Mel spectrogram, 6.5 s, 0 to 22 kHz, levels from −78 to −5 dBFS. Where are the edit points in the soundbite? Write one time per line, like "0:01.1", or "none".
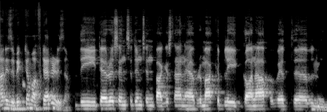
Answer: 0:01.4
